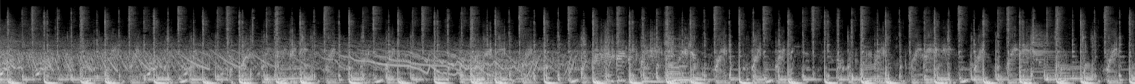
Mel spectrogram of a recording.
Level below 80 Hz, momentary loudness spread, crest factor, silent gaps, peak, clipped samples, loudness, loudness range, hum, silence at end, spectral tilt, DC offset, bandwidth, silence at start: -18 dBFS; 3 LU; 14 dB; none; 0 dBFS; under 0.1%; -17 LUFS; 1 LU; none; 0 s; -6.5 dB/octave; under 0.1%; 16.5 kHz; 0 s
